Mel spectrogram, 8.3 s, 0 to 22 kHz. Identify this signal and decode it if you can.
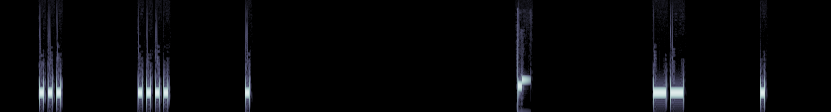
Morse code, heard as a keyed tone, about 28 wpm, spaced as for 10 wpm, 700 Hz. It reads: SHE ME
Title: 6x Character Spacing - Top 200 Words - 28wpm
